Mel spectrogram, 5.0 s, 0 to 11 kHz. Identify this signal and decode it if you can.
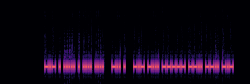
Morse code, heard as a keyed tone, about 52 wpm, 700 Hz. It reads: KE5EHH DE KB0ZZK
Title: USA Callsign DE Callsign - 6 Characters - 50wpm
